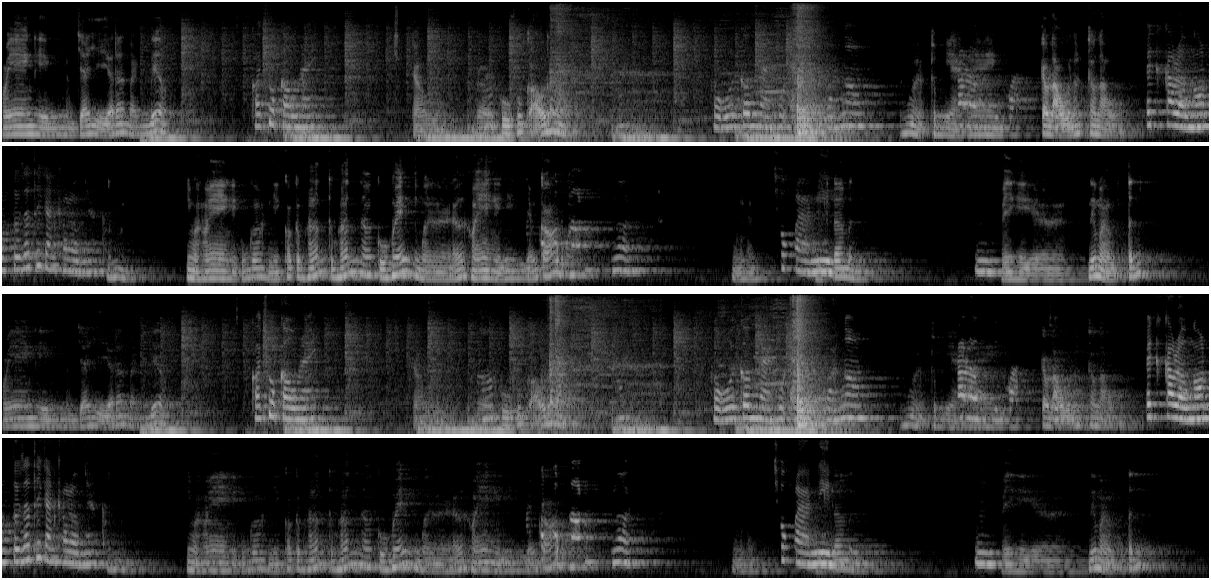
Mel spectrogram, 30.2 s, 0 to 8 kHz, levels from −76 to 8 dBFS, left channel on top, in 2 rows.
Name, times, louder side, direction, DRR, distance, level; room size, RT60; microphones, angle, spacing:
voice 1, 0.0-2.1 3.7-3.9 5.1-5.6 5.9-7.1 11.2-12.5 13.0-14.1 16.4-16.8 17.4-22.3 24.2-24.6 25.3-25.9 27.6-29.3, left 5 dB, 55° left, 14 dB, 0.3 m, -30 dB
sound 1, 1.7-9.9, equal, 15° left, 2.6 m, -31 dB
sound 2, 3.0-10.8, right 2 dB, 55° right, 0.8 m, -32 dB
voice 2, 3.1-3.9 5.9-6.2 7.7-7.9 8.9-10.8 11.9-12.7 14.3-16.3 21.8-21.9 22.2-23.0 24.8-25.6 27.2-27.5, right 3 dB, 25° right, 8 dB, 0.4 m, -27 dB
9.2 x 4.4 x 7.0 m, 1.3 s
head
